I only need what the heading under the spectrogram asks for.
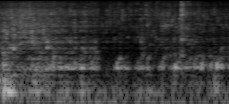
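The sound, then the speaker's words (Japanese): Water poured over rice in a colander stacked inside a bowl, then drained; a soft, steady rush and splash of flowing water that runs throughout at low volume. “こうザルとボウルを重ねてお水を注いで、まずは一回きれいなお水でお米を浸してからすぐに捨てちゃいます。”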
